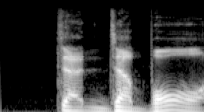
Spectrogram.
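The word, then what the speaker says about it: Daboll: like a decade and nobody knows how to pronounce his name. I say Dable. Some people say Doul. I don't even know how other people say it. It's pronounced Dable, but yet you go down the hallway at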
